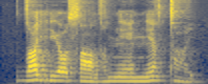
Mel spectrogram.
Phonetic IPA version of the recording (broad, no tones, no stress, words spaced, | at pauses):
dˤirʲʉː sˤẽdˤɛ̤nʲɾẽːnʲ ɛ̃ztˤi̤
